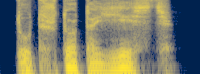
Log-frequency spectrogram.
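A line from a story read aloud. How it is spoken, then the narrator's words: Quiet, terrified voice. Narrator (Russian): ответила Лиз тихим голосом, полным ужаса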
